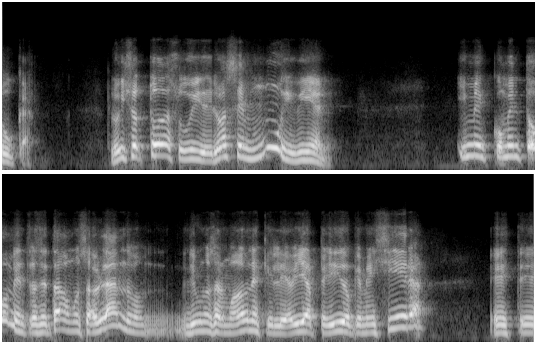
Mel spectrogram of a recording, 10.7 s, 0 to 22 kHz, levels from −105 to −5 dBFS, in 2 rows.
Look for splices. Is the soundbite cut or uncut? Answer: uncut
